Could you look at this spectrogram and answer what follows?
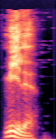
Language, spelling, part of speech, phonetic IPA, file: Russian, миля, noun, [ˈmʲilʲə], Ru-миля.ogg
- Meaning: mile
